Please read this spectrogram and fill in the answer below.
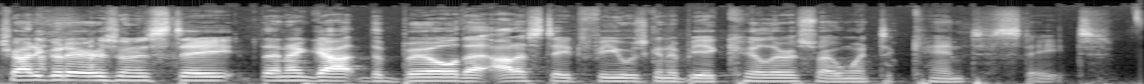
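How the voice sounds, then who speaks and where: A man with a Cleveland accent speaks at a very fast pace with hardly any pauses, at medium pitch and with fairly even intonation. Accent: Midwestern American (Cleveland area). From Ohio, Parma near Cleveland. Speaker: climbing gym owner, former social worker. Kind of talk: casual interview.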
